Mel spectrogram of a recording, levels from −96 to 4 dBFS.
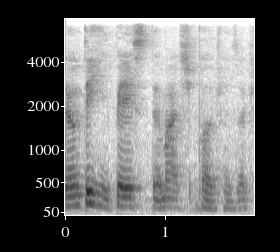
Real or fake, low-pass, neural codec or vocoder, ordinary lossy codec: real; 7.2 kHz; none; none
